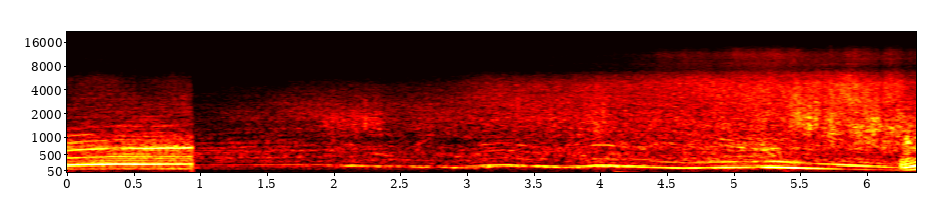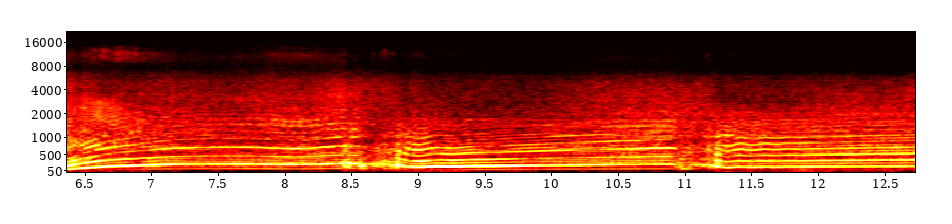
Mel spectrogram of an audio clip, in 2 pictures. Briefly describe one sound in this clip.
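A rally car engine approaches, roars past close by and drops in pitch as it pulls away.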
